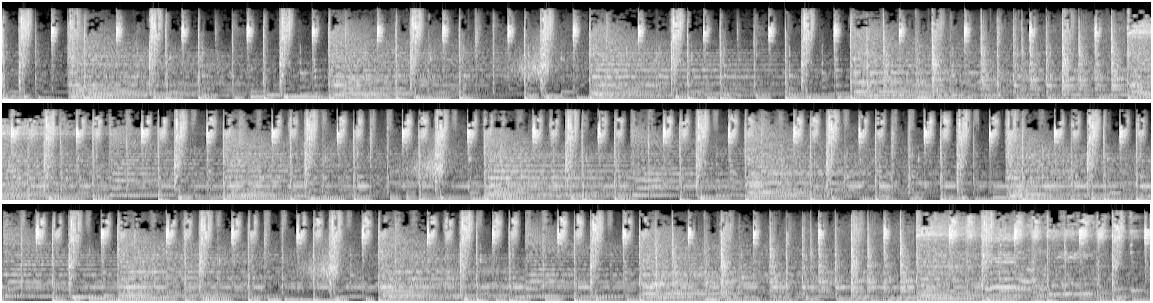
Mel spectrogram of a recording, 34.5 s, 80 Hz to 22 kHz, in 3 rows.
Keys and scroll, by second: 2.6 Return, 9.9 ctrl+t, 13.5 Return, 18.8 ctrl+alt+z, 22.0 Down, 26.2 ctrl+t, 28.4 Return, 31.3 ctrl+j.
